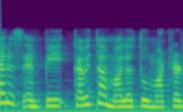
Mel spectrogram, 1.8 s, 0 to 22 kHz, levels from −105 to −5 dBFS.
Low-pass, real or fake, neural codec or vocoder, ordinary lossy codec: 7.2 kHz; real; none; Opus, 32 kbps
